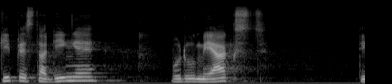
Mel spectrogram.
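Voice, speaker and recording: Ordinary pitch variation from a man, heard with audible room echo. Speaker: lay preacher. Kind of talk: sermon. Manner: informal, halting at times.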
